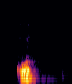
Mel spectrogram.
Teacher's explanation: 치읓 받침이 디귿으로 났죠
